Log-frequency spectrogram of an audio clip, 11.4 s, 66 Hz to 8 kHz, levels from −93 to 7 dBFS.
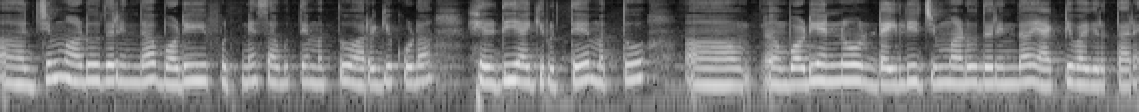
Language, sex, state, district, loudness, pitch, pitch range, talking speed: Kannada, female, Karnataka, Belgaum, -15 LUFS, 235 Hz, 220-250 Hz, 105 wpm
